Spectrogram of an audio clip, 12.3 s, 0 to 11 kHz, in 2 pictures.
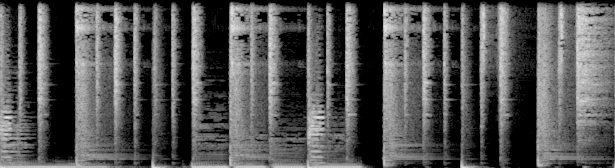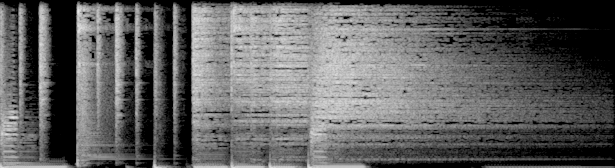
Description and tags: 13 main mix cD
Modern Roots Reggae 13 078 Gbmin Samples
